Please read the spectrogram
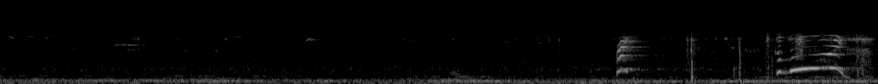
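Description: Doberman puppy whining: a short high whine about six seconds in, then a longer whine that rises and falls near the end. A low steady rumble sits underneath throughout.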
